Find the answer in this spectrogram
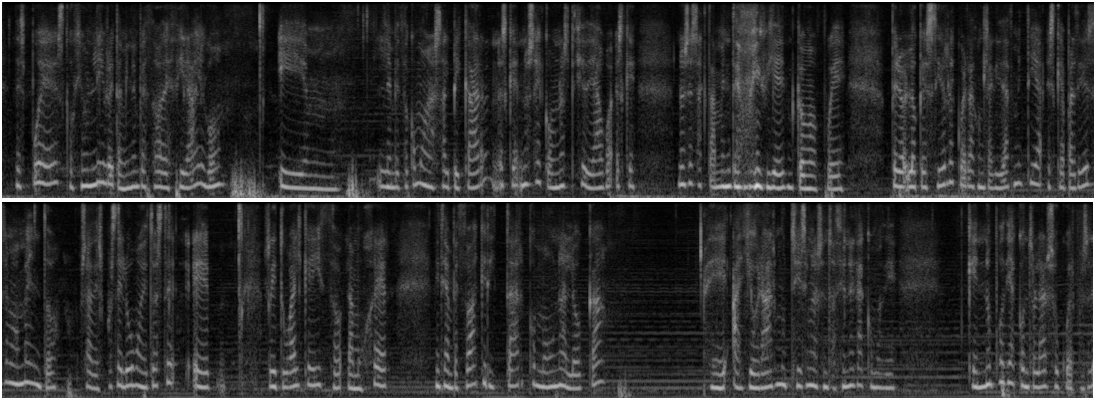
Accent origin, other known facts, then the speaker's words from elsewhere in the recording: Galicia, Spain; somos de Galicia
